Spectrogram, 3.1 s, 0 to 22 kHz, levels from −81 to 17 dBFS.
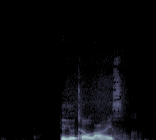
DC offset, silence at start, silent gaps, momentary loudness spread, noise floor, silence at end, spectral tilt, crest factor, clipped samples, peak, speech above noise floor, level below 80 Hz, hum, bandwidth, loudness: under 0.1%; 1.25 s; none; 7 LU; -83 dBFS; 0.75 s; -9 dB/octave; 16 dB; under 0.1%; -4 dBFS; 67 dB; -58 dBFS; none; 10 kHz; -17 LUFS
